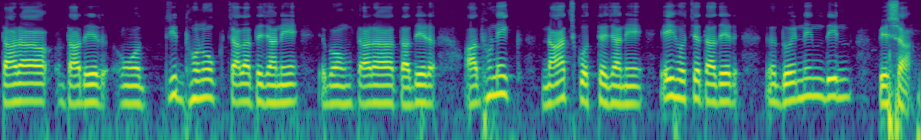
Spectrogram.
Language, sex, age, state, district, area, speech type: Bengali, male, 18-30, West Bengal, Nadia, urban, spontaneous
